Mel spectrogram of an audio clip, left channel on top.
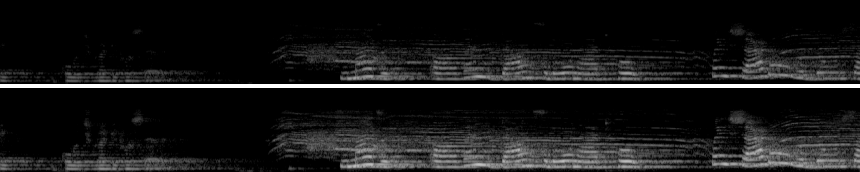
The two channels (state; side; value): quieter; left; 9.7 dB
